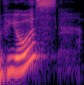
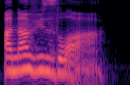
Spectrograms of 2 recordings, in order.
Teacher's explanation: the z is pronounced as sa in the masculine form because it is at the end of the word. We have that word final devoicing, so on vios.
